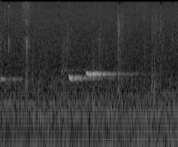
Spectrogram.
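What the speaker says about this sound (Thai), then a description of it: "เราจะได้ยินเสียงผิวปากนะครับ" A person whistles in the horror video game Silent Mansion, a few thin, wavering whistled notes, faint and held briefly, over a low steady background hiss.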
